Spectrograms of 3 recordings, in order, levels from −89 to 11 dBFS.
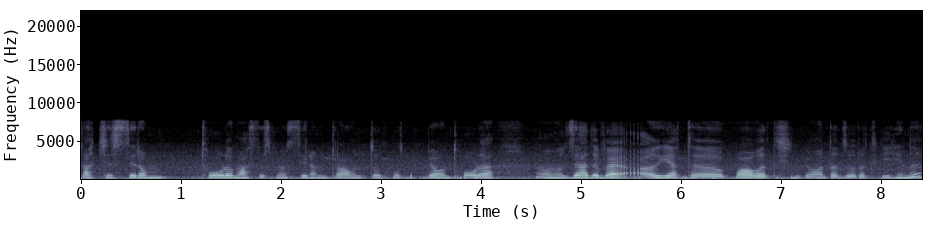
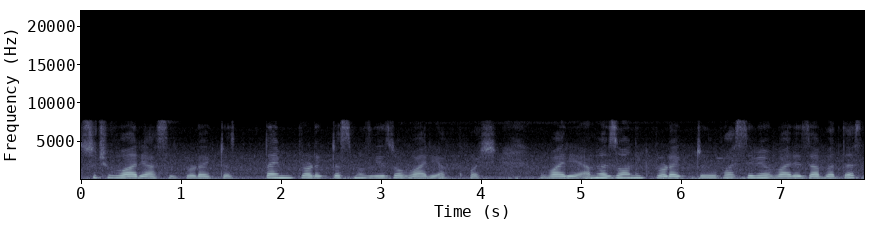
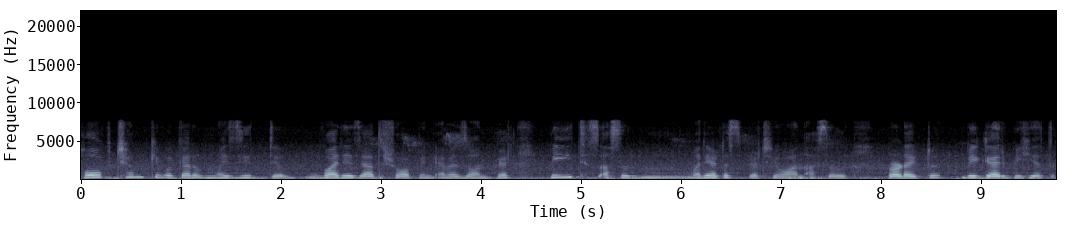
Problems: constant background noise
